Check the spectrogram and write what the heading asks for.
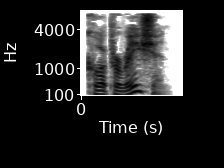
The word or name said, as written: corporation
